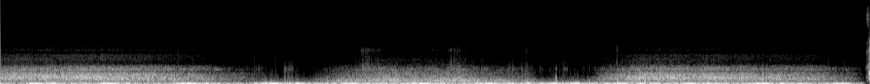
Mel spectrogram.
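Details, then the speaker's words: Loud, hollow, tubular breath sounds with a distinct pause between breaths, heard over the airway in a patient after racemic epinephrine restored oxygen saturation to 97%: normal bronchial breath sounds. "answer is a normal bronchial breast sounds so after administration of oric Epi from the RT his oxygenation was restored with the oxygen saturation of 97%"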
